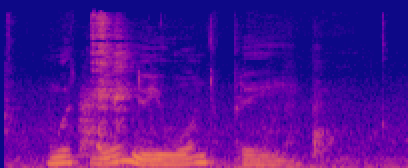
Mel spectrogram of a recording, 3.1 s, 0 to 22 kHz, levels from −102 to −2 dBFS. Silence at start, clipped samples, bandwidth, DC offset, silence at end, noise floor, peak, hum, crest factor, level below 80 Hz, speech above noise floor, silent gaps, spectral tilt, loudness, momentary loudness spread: 0.05 s; under 0.1%; 16.5 kHz; under 0.1%; 0 s; -62 dBFS; -26 dBFS; none; 16 dB; -60 dBFS; 21 dB; none; -6 dB/octave; -41 LUFS; 17 LU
